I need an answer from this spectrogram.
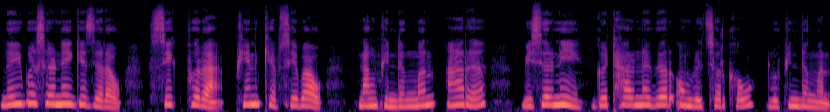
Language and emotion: Bodo, neutral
